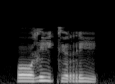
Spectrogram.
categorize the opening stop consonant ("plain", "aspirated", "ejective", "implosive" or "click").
plain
